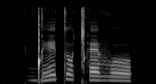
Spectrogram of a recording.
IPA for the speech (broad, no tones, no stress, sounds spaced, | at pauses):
ɡ͡ǃ e t o ǀʰ ɛ v o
